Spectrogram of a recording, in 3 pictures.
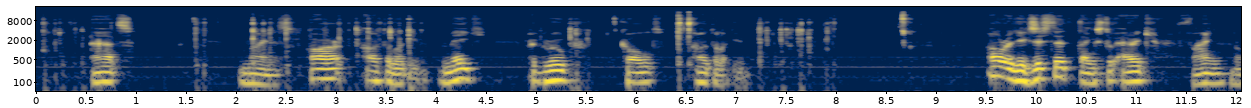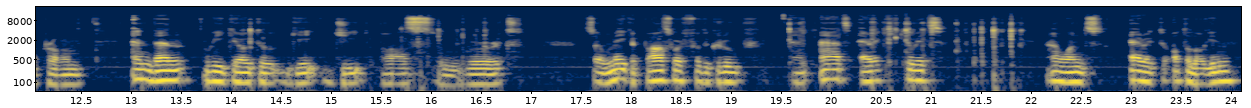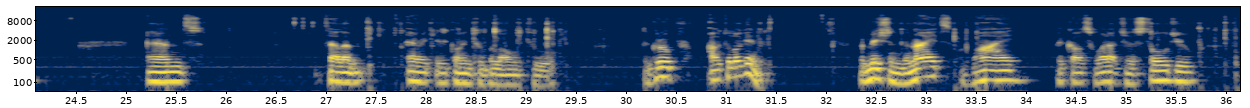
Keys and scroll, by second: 0.0-8.1 typing, 6.5 Return, 13.7-16.8 typing, 19.3-22.2 typing, 27.4-29.9 typing, 31.3 Return, 33.2 Up, 33.4 Left, 34.0 Left, 34.1-35.2 Left, 35.3 Left, 35.4-36.1 typing.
